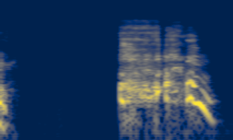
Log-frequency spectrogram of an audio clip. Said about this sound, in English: Long COVID, not a joke. Ooh. Oh, I'm sorry. It's still just a weird cough that I can't get over. It scares people out of the aisles at the grocery store still.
